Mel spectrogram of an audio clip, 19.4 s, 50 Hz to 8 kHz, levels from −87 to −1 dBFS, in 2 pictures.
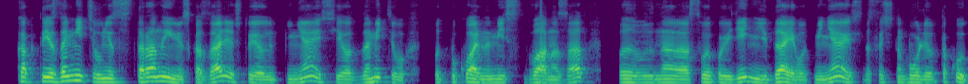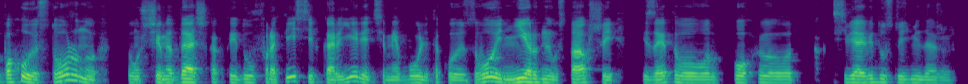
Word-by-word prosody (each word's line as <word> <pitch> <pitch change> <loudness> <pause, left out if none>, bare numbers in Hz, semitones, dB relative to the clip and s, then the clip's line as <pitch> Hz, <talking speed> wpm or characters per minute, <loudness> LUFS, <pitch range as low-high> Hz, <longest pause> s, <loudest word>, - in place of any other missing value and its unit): как-то 155 0 0
я 150 - +7
заметил- 165 -2 +3
мне 130 - +4
со 125 - -6
стороны, 150 +4 +4
мне 115 -4 +1
сказали,- 120 +8 +2
что 130 -1 -5
я 110 - +3
от 110 +1 -5
меняюсь. 130 +2 -1
Я 115 -1 -1
вот 110 -2 -3
заметил 120 -4 -1 0.2
вот - - -9
буквально 110 -2 +2
месяца 115 0 -3
2 115 0 +2
назад 110 +9 -1 0.3
вот 125 - +1
это 115 -2 +1
вот 115 0 -2
на 115 -1 +2
своё 115 +2 -1
поведение. 120 +2 +1
И - - -2
да, 135 +5 +5
я 110 - +3
вот 105 0 -6
меняюсь 115 +2 +1
достаточно 120 +3 -8
более 115 -2 -1
в - - -11
такую 125 -6 -2
плохую 125 -3 +2
сторону, 145 - 0 0.2
потому 110 -1 -4
что 110 - -15
чем 120 -3 0
я 110 - +1
дальше 120 +1 +4
как-то 115 0 -5
иду 115 +1 -3
в 110 - -14
профессии, 120 +5 -2
в 120 - -15
карьере, 110 +3 0
тем 105 -1 -10
я 100 - -3
более 110 -1 -3
такой 105 -4 -4
злой, 135 +7 +2
нервный, 120 -1 +3
уставший. 110 0 -1 0.2
Из-за 110 0 -3
этого 115 +1 -1 0.2
вот 110 0 -3
плохо 115 0 -2
вот 110 -1 -2
как-то - - -19
себя 120 -1 +1
веду 120 +1 -3
с 120 +1 -16
людьми 110 0 -3
даже. 100 -2 -6
115 Hz, 205 wpm, -23 LUFS, 110-130 Hz, 0.3 s, я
